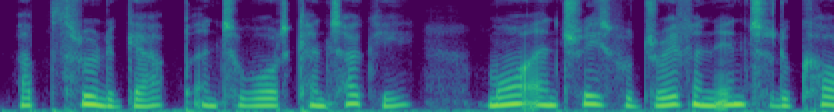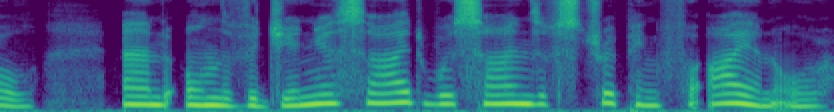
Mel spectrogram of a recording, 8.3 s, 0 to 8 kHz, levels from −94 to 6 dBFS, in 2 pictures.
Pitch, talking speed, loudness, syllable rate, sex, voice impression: 205 Hz, 185 wpm, -19 LUFS, 5.4 syllables/s, female, very feminine, very adult-like, slightly middle-aged, very thin, very relaxed, very weak, very dark, soft, slightly muffled, fluent, very cute, intellectual, sincere, very calm, very friendly, very reassuring, very unique, elegant, very sweet, lively, kind, slightly modest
